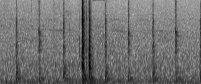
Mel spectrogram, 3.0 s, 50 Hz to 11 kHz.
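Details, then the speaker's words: 1995 Cadillac Fleetwood left turn signal after repairing the bulb socket: crisp even ticks about three a second, steady like the right side, no speed-up with brake or headlights (previously fast); normal flashing. "well I'm happy to say that I finally fixed the problem when I turn the blinker on it blinks at a steady pace like the right one"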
